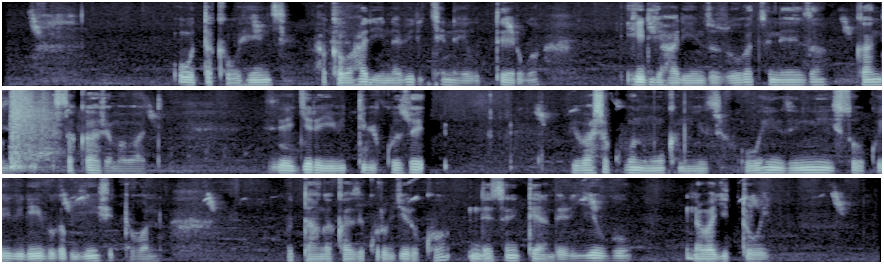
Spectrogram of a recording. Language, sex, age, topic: Kinyarwanda, male, 25-35, education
